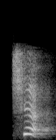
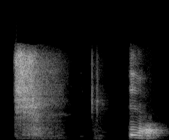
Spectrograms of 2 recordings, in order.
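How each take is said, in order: First: Said in the usual way. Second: "Ch" and "ip" said apart with a pause between; segmented sounds. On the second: Shown as a demonstration. Teacher modelling onset and rhyme, sounds apart. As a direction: split the sounds as "Ch" and "ip". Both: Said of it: "let me give you a few examples".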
